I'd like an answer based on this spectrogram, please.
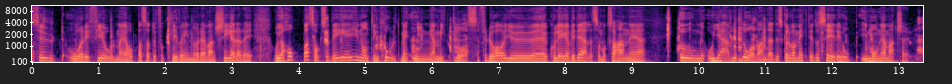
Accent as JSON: {"language": "Swedish", "town": "Stockholm", "region": "Stockholm County", "country": "Sweden", "said": "som stockholmare"}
